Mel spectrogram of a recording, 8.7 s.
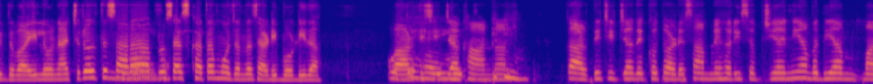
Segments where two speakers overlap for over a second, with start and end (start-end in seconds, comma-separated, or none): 3.9-5.1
